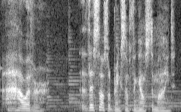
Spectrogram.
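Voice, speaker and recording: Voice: mid-range voice, moderate pace, music in the background, natural voice. A polite, thoughtful character in a game cutscene, a little nervous.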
